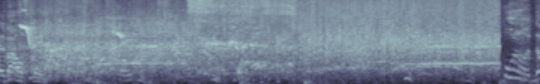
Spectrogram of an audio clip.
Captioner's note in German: Gelächter und Applaus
